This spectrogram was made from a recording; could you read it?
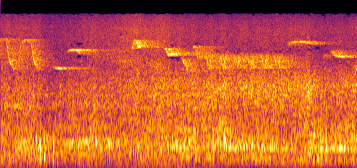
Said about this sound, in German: Was daran liegen könnte, dass es ein Hubschrauber ist.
